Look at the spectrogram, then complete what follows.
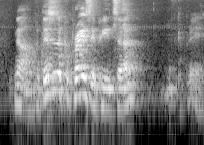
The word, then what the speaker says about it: Caprese: But it's Caprese.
